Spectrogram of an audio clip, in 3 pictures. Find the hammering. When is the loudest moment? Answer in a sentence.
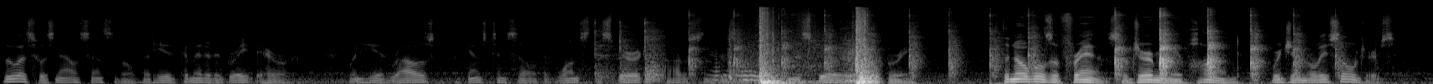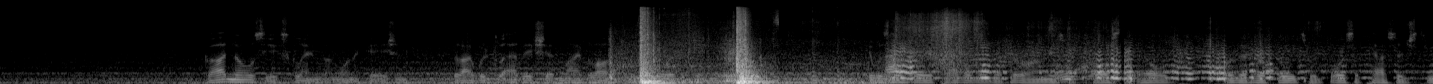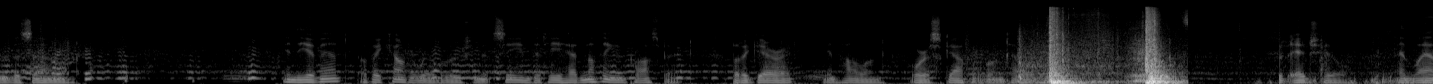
The volume of the hammering peaks at 12 seconds.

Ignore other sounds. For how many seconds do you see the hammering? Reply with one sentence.
You can hear the hammering for 8 seconds altogether.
